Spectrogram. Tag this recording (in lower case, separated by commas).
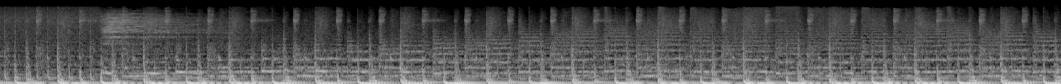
music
